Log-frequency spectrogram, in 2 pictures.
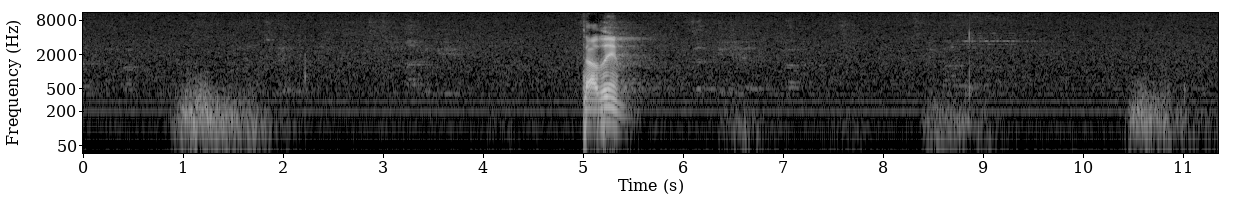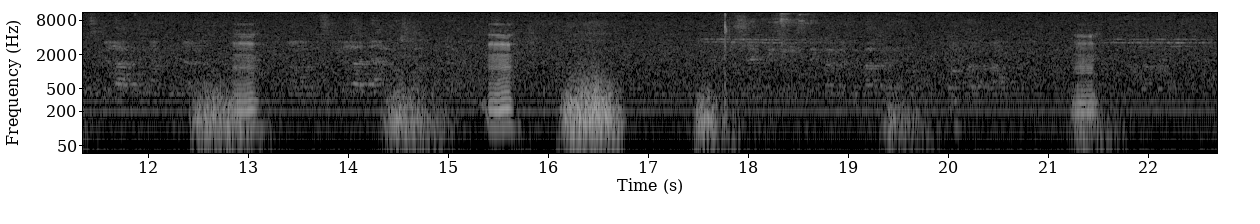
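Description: A man speaks slowly through a microphone, with long pauses between phrases.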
